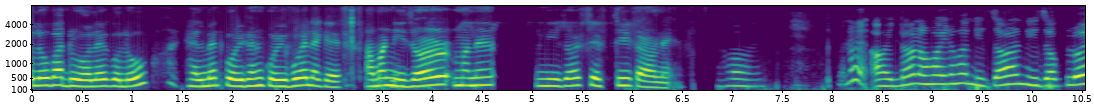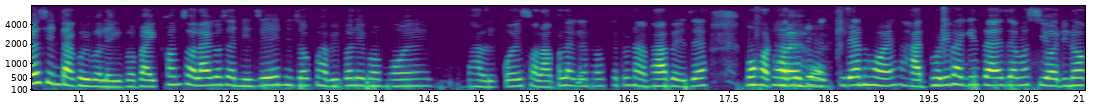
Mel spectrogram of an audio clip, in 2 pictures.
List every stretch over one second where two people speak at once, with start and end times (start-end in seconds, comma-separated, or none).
none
